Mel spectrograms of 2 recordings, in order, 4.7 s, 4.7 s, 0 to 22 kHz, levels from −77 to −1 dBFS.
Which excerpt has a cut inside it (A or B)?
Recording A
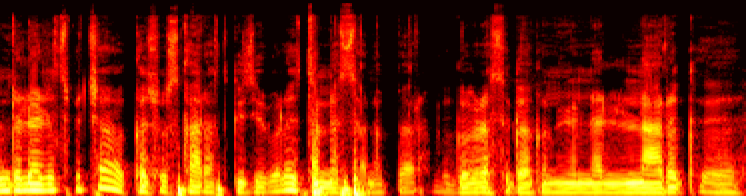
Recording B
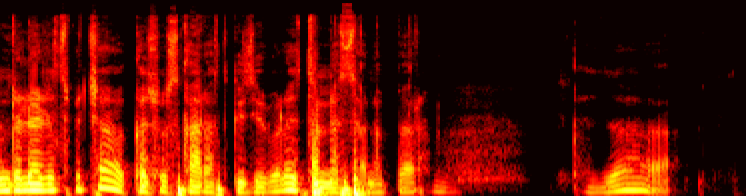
A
